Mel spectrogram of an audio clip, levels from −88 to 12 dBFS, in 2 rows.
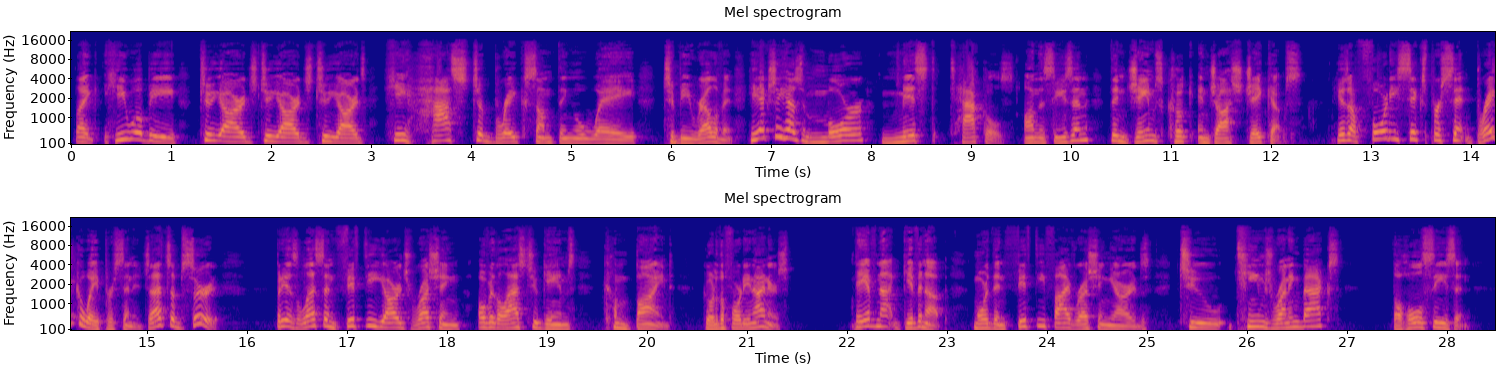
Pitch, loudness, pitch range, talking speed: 165 Hz, -27 LUFS, 145-195 Hz, 160 wpm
